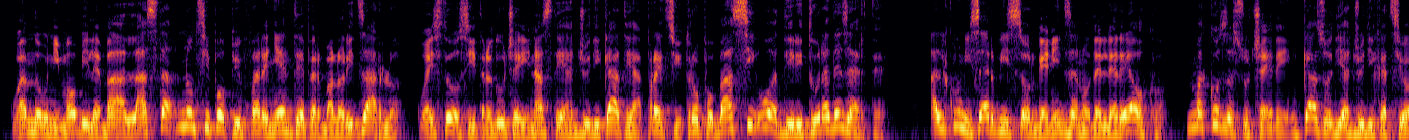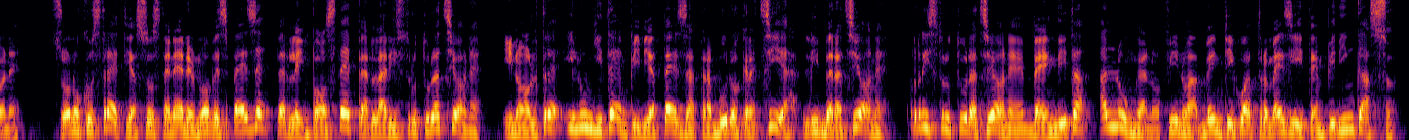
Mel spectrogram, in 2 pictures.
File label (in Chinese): 意大利语男-干音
